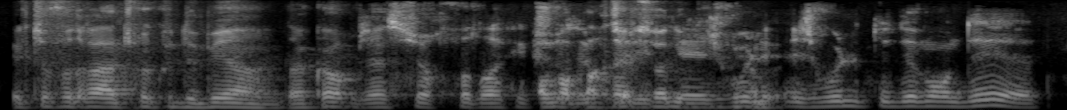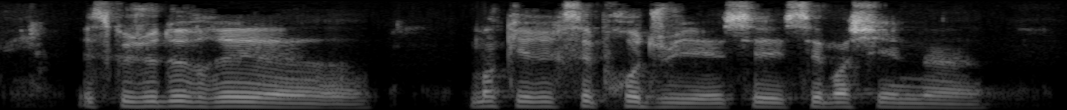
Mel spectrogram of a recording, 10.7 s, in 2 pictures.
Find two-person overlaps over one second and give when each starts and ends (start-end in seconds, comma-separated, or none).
2.7-3.9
